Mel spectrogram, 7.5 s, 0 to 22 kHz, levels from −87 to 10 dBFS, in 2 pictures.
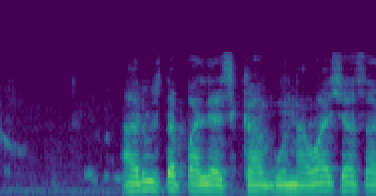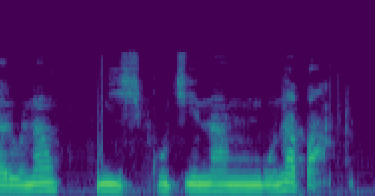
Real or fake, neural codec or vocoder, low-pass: fake; codec, 16 kHz, 16 kbps, FreqCodec, smaller model; 7.2 kHz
